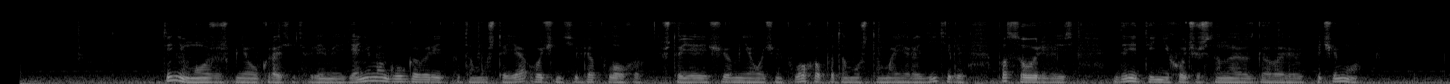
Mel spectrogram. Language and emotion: Russian, sad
